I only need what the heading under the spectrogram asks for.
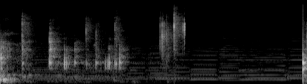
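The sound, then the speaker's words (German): Fancy Las Vegas dice rolled and clattering: a quick run of many sharp clicks and taps over about two seconds, then near silence with a faint steady tone underneath. “Weil also wenn ich schon meine fancy Las Vegas Würfel habe, wollte ich die jetzt auch gerade einsetzen.”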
